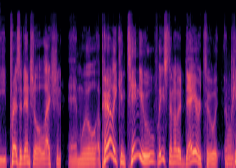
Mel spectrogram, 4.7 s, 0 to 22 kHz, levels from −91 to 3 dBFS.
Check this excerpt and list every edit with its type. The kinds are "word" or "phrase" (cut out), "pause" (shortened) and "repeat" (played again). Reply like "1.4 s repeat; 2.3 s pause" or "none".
1.2 s phrase; 3.1 s phrase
